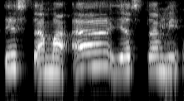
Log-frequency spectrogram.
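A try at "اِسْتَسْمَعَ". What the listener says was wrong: Istas, istas, dua sin. Bukan, itu wazan 6. Ibu sekarang wazan 8. Istas, ada dua sin. Istas, maaf. Istas, maaf.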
